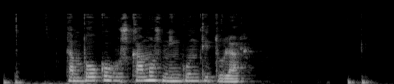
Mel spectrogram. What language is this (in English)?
Galician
